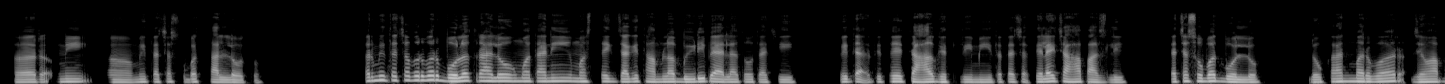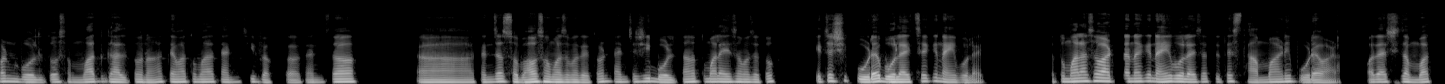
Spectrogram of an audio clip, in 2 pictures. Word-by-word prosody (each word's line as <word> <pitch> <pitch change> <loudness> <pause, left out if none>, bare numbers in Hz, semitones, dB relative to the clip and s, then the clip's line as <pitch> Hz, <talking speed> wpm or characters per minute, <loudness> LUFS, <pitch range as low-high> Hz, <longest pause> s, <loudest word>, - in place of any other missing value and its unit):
तर 110 +1 0
मी 130 +1 -1 0.3
अ 110 - -5 0.2
मी 120 +2 -2
त्याच्यासोबत 120 -1 -5
चाललो 110 -2 0
होतो. 95 -1 -7 1.1
तर 165 - +1
मी 195 - +3
त्याच्याबरोबर 195 +1 +2
बोलत 160 +2 +5
राहिलो, 155 -2 +3
मग 150 0 +1
त्यानी 150 +1 +1
मस्त 140 0 -3
एक 135 -1 0
जागी 130 +1 +2
थांबला. 125 0 +2
बीडी 125 +2 +2
प्यायला 120 -4 +2
तो 115 - -2
त्याची. 110 -1 -4 0.5
मी 130 - 0
त्या 125 -6 -1
तिथे 130 +2 +1
चहा 120 -1 +3
घेतली 115 -1 -2
मी. 110 0 -1
तर 115 - -5
त्याच्या 120 -1 -4
त्यालाही 130 +2 +3
चहा 125 -2 +2
पाजली. 105 -2 -1
त्याच्यासोबत 145 +6 -1
बोललो. 110 -2 +3 0.6
लोकांबरोबर 135 +4 +1
जेव्हा 120 +2 +2
आपण 135 +1 -1
बोलतो, 110 -1 -1
संवाद 115 +2 -2
घालतो 115 -2 0
ना 105 +2 -1
तेव्हा 120 -1 +1
तुम्हाला 120 0 -1
त्यांची 115 +2 -6
व्यक्त 105 -1 -7 0.2
त्त्यांचा 115 +5 +1 0.6
अ 105 +2 0
स्वभाव 115 -1 +3
समजमध्ये 110 -4 +2
येतो 105 +5 -5
आणि 135 - 0
त्यांच्याशी 125 +3 -2
बोलताना 110 +3 +1
तुम्हाला 125 0 +1
हे 125 - +3
समज 120 -2 +1
येतो 115 +5 -2 0.4
याच्याशी 145 +6 -1
पुढे 120 +1 +6
बोलायचं 115 +1 +5
आहे 145 - -2
की 155 - -3
नाही 115 -7 +1
बोलायचं? 100 -1 -5 0.6
तर 120 - -12
तुम्हाला 135 +2 +4
असं 155 +2 +2
वाटलं 140 -2 +2
ना 140 - +3
की 150 - -1
नाही 130 -1 +3
बोलायचं 130 -2 +2
तिथेच 125 +1 -5
थांबा 105 +2 -2
आणि 130 +3 +2
पुढे 105 -1 0
वळा. 100 0 -1 0.3
मग 110 - -2
त्याचाशी 115 -2 -1
संवाद 115 0 +1
120 Hz, 170 wpm, -24 LUFS, 110-135 Hz, 1.1 s, पुढे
